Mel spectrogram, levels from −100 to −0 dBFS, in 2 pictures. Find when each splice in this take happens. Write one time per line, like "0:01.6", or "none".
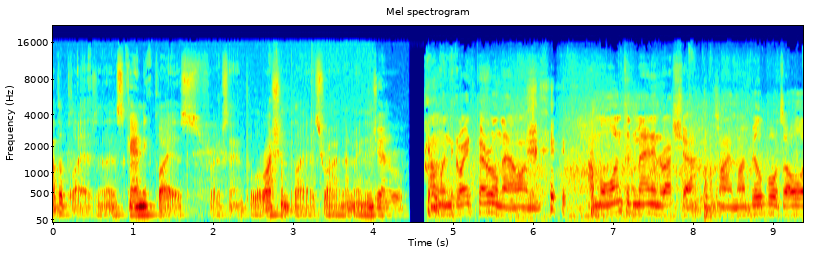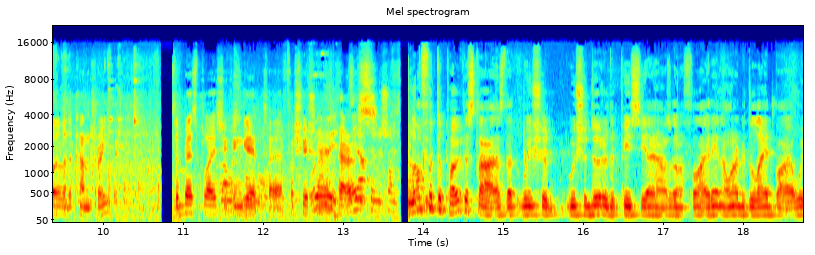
0:04.6
0:10.7
0:13.8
